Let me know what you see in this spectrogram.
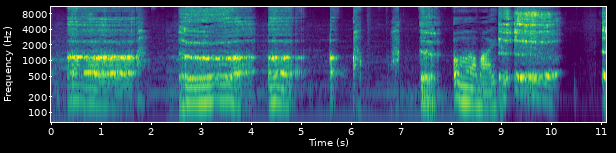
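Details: A girl's run of long, loud, voiced belches of varying length separated by pauses, with faint music behind; repeated burping.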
